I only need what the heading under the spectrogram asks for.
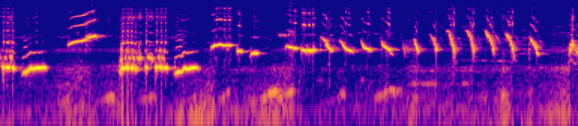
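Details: Murai batu, the white-rumped shama, singing vigorously as a training lure. Clear separated whistles, some sliding upward, lead into a fast series of sharp, downward-slurred notes repeated several times per second.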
